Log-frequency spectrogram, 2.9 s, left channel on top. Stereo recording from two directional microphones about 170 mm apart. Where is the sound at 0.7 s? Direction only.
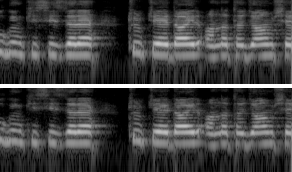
15° left (ahead or behind).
